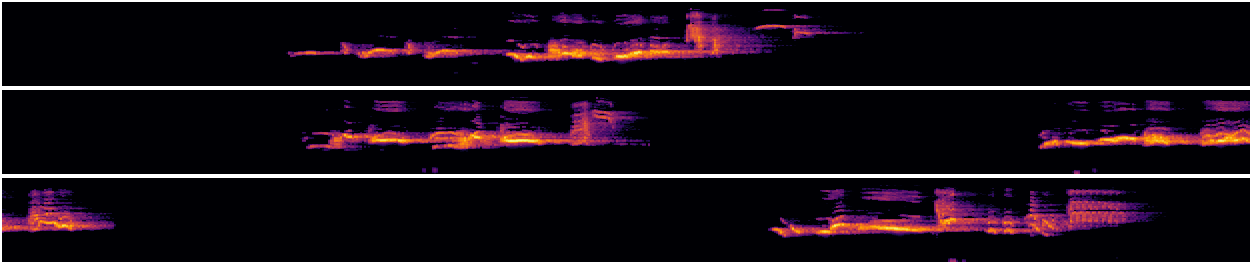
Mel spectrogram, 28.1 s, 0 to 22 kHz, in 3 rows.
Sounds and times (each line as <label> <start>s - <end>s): blackbird 2.2s - 6.3s
blackbird 11.6s - 14.2s
blackbird 17.1s - 19.6s
blackbird 24.5s - 27.4s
